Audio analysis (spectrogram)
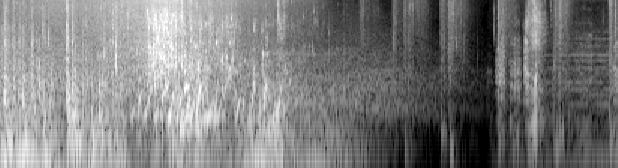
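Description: A boat moves along a river with loud, churning splashes of paddling that fade away after a few seconds, leaving near-silence broken by a few scattered drips and knocks.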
